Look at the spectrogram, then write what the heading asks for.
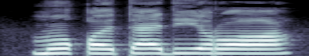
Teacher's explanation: حرف کا حکم لیتا ہے تفخیم میں اور ترقیق میں، لہذا ہمیں حرف الراء کو اور اس کے بعد مد الف کو دونوں کو بھاری آواز میں پڑھنا ہے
